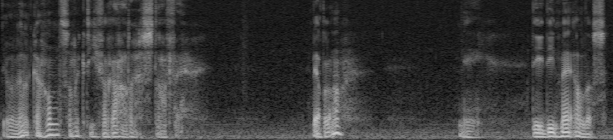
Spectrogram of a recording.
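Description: An actor playing a powerful, vengeful, scheming duke in theatrical radio drama, with declamatory, archaic formal diction. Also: male voice, a bass voice, animated, takes it slowly, gravelly, pauses often, a little hiss or hum, exaggerated voice. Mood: scornful, brooding.

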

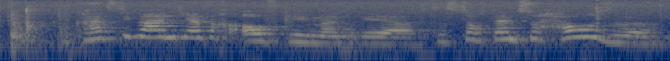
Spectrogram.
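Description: A woman's voice: high voice, very animated, a little fast, roomy sound, heavy background noise. An actress in her twenties playing a defiant, evasive young woman in a naturalistic radio drama. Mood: anxious, pleading. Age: 20s.

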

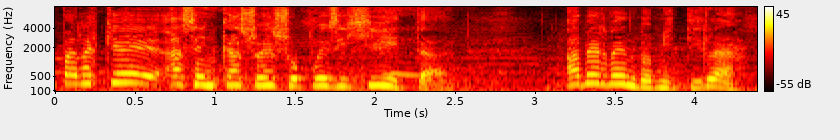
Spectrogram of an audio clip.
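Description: A man's voice: high-pitched, sing-song, moderate pace, music in the background. An actor playing a loving, stubborn Bolivian union man and father, reasoning tenderly in a radio soap opera. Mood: tender, reassuring.

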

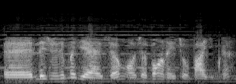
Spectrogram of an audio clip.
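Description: A man's voice: lowish voice, racing, fairly bright tone, soft background music, close to an everyday voice. A man with a Hong Kong accent playing a matter-of-fact, helpful forensic examiner in a radio drama. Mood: businesslike. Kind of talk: Cantonese radio drama acting.

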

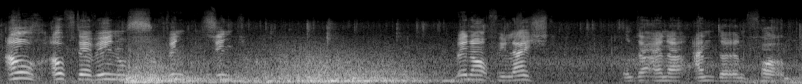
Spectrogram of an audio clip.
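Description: An actor playing a pompous foreign minister who speaks in halting, ceremonious phrases in a 1950s German radio drama. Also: male voice, high-pitched, fairly even intonation. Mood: solemn, pompous. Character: pompous male foreign minister, a stately diplomat. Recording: loud storm noise, old radio play.

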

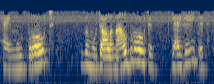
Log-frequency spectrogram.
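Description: Older obsessive mother, played by an actress: slow, plaintive, incantatory radio drama delivery, tinny hissy recording. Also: medium pitch, lightly acted. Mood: haunted, insistent. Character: obsessive mother, insistently and plaintively craving bread. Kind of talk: radio play acting.

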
